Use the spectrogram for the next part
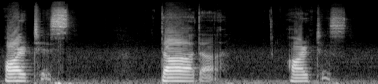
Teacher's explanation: You just add ist to it, and then it's pronounced artist. So where's the stress? Again on art, on the important word.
